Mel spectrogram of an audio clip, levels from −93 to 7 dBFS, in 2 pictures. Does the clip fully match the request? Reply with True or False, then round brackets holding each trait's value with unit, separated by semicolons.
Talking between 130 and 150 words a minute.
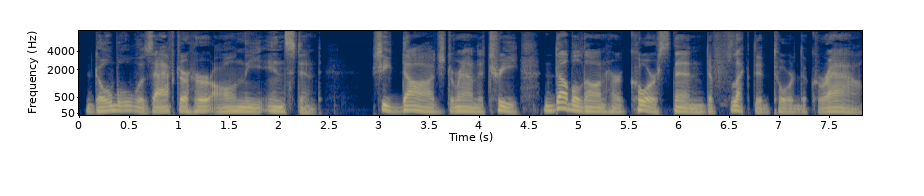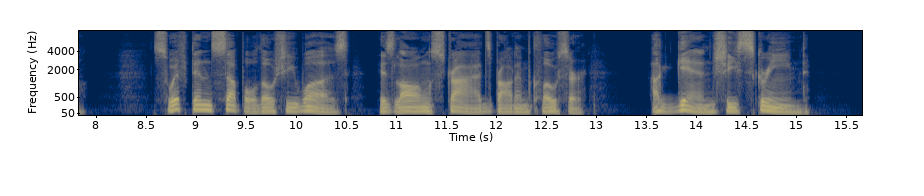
True (140 wpm)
